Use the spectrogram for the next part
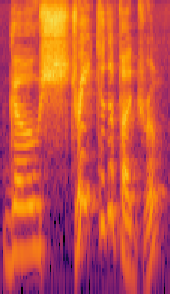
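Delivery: high, loud slow order; high loud Wonka. Acted. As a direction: send him off. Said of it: "Mister Wonka said".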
